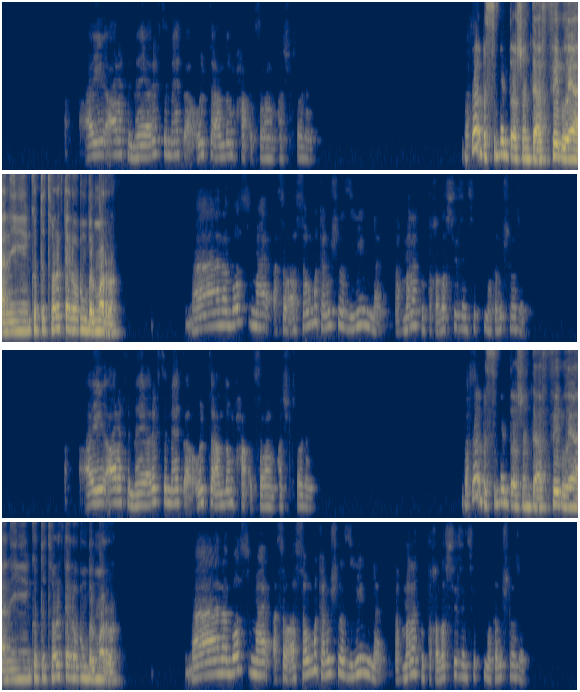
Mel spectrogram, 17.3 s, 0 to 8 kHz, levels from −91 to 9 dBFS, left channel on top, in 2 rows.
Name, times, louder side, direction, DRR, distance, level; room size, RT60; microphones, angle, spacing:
voice 1, 1.2-4.7 6.9-7.1 11.4-16.5, right 5 dB, 80° right, 0.5 m, -33 dB
voice 2, 7.0-10.4, left 6 dB, 65° left, 0.3 m, -23 dB
3.4 x 2.3 x 2.4 m
head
